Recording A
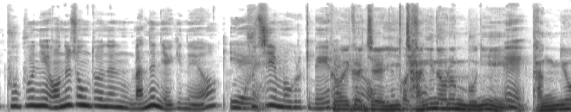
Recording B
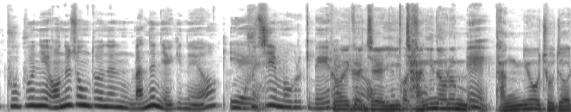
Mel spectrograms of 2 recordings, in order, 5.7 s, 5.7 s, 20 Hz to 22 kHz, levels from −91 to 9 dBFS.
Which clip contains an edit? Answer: B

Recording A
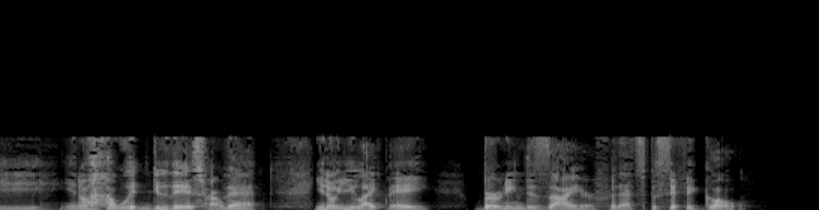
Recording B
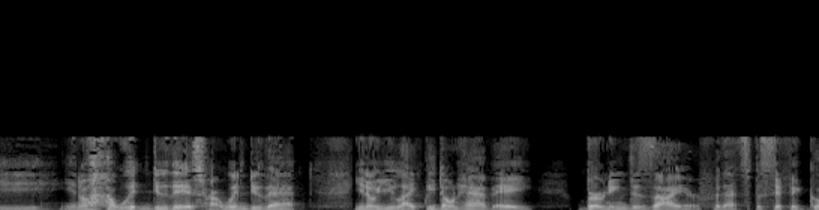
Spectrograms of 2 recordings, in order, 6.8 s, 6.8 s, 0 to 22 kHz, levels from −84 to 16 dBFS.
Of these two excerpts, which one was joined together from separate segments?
A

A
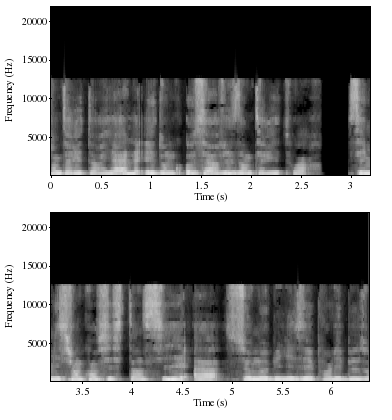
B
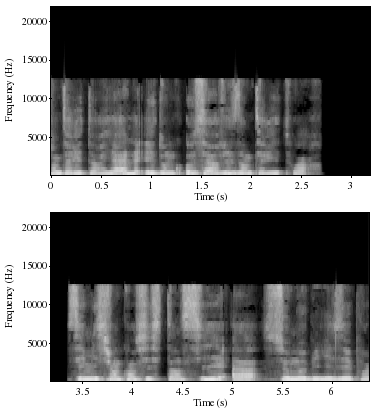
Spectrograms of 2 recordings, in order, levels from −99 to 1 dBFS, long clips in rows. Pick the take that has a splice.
A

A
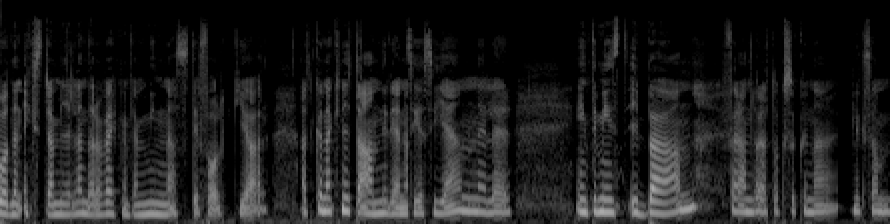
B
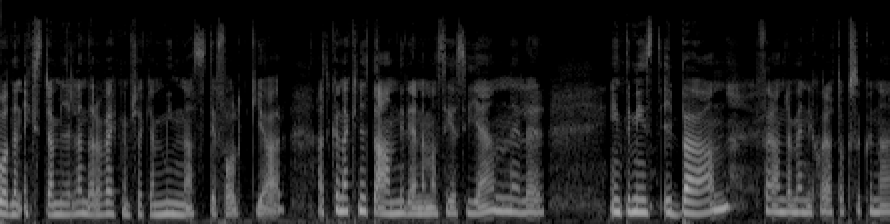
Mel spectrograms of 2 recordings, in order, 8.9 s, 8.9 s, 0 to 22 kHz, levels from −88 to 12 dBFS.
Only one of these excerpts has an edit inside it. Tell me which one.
A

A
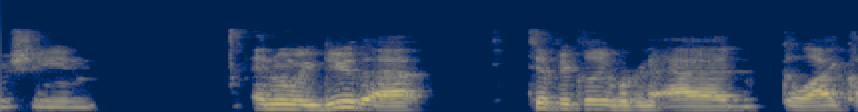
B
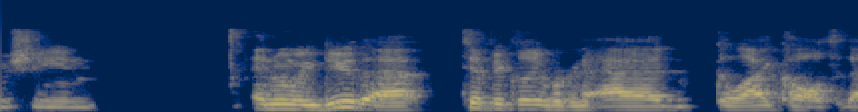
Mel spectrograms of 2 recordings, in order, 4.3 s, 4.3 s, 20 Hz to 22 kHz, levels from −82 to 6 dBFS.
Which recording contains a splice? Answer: B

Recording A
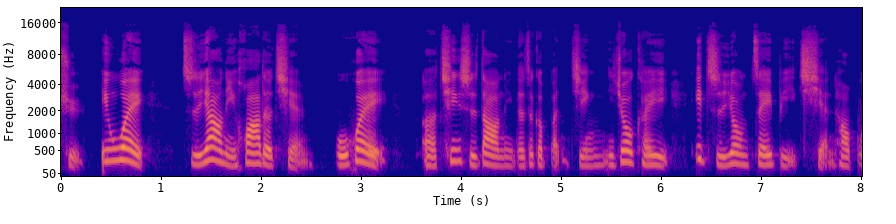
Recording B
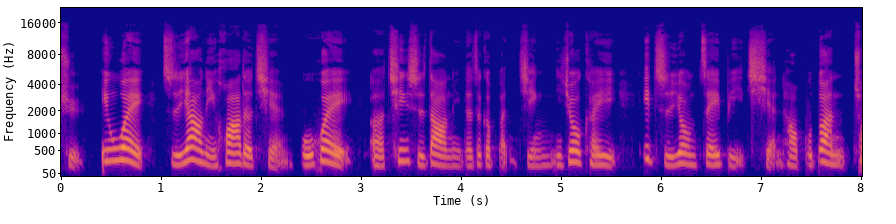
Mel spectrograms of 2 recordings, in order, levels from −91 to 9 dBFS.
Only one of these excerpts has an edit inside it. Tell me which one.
B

